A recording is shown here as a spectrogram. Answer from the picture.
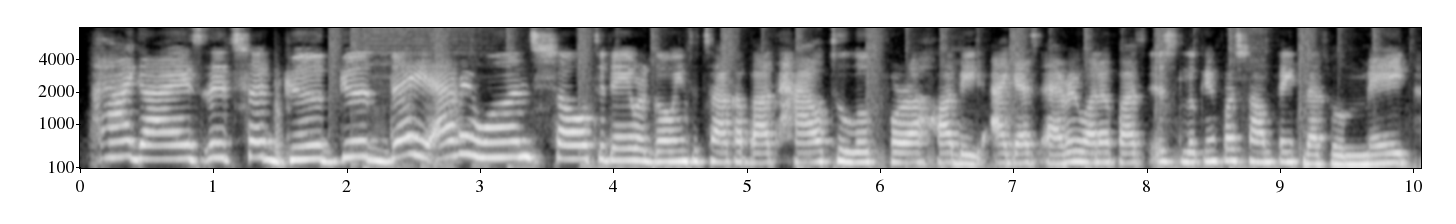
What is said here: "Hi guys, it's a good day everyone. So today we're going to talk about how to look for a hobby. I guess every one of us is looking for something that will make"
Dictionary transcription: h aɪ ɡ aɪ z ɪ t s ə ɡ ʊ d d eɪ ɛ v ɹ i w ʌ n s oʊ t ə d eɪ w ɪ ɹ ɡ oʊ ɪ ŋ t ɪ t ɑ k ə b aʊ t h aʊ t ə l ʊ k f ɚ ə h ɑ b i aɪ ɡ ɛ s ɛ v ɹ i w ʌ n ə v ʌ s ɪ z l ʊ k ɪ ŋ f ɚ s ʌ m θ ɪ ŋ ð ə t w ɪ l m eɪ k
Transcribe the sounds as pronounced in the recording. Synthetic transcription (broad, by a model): h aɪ ɡ aɪ z ɪ t s ə ɡ ʊ d d eɪ ɛ v ɹ i w ʌ n s oʊ t ə d eɪ w ɪ ɹ ɡ oʊ ɪ ŋ t ɪ t ɑ k ə b aʊ t h aʊ t ə l ʊ k f ɚ ə h ɑ b i aɪ ɡ ɛ s ɛ v ɹ i w ʌ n ə v ʌ s ɪ z l ʊ k ɪ ŋ f ɚ s ʌ m θ ɪ ŋ ð ə t w ɪ l m eɪ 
